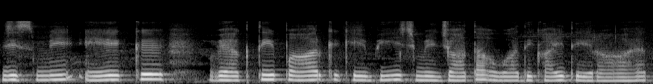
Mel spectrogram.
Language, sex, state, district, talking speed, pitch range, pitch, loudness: Hindi, female, Uttar Pradesh, Shamli, 120 wpm, 190-215 Hz, 200 Hz, -16 LUFS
